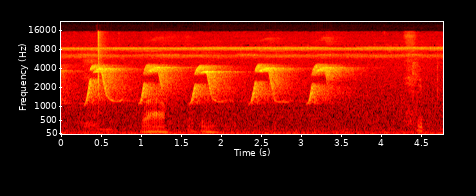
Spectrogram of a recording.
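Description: A balateiro bird singing in a forest, five repeated rising-then-falling whistled phrases at a steady pace over quiet insect hum, fairly faint and without talk.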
